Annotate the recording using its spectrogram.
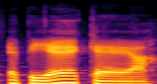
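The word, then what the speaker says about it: Epieikeia: Her codename is pronounced as Epiekea, an ancient Greek word which means reasonableness or equity or fairness.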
